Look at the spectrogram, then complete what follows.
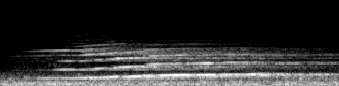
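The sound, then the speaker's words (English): A voice imitates a humpback whale call: one long, steady, siren-like moan that slowly rises in pitch and holds, with rich overtones, over a low background rumble and no talking. “To determine who's going to go first, though, I want each of you to give me your best humpback whale impression.”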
